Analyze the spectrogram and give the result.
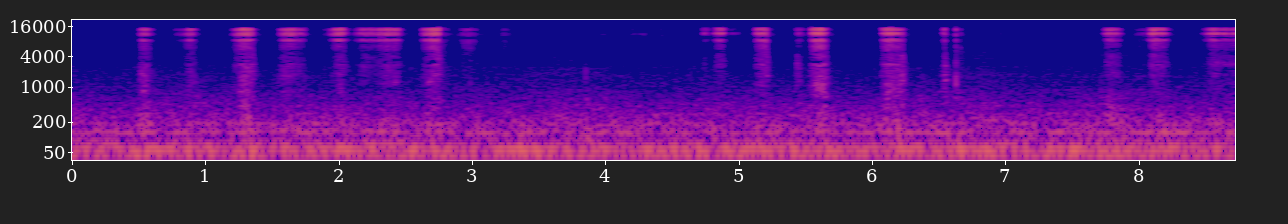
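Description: A black pencil held in the fingers scratches lines across the page of an open paper sketchbook resting on a desk. The quiet clip has short, bright, papery scratching strokes in uneven bursts with pauses between them. A steady low hum stays underneath throughout.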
